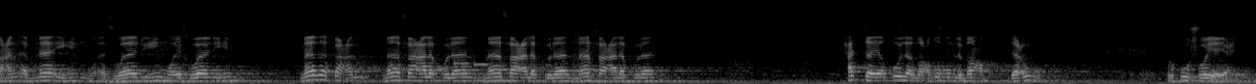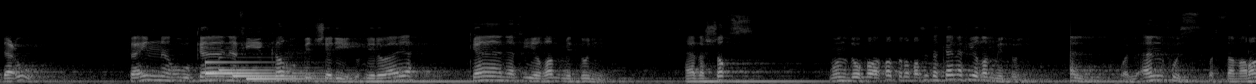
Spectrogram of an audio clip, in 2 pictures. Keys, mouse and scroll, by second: 0.6 click, 2.9-5.6 drag, 2.9 BackSpace, 3.1 BackSpace, 6.4 alt+a, 6.8 click, 7.3 Tab, 7.9 2, 8.3 click, 9.1 KP_1, 10.2 shift+d, 11.5 p, 12.5 Tab, 12.9 click, 13.9-14.7 scroll up 1, 14.7 1, 16.4 Tab, 16.8-17.7 scroll up 1, 23.2 F10, 23.2 shift+middle click, 23.2-24.1 scroll up 2, 24.1 alt+shift+middle click, 24.5-25.1 scroll up 1.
